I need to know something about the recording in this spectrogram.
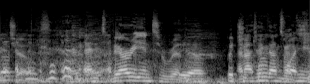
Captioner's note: laughter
